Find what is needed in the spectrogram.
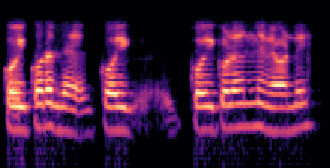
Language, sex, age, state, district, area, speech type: Malayalam, male, 18-30, Kerala, Kozhikode, rural, conversation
